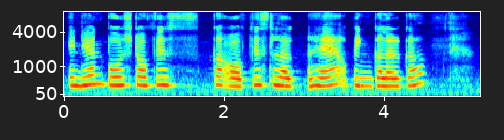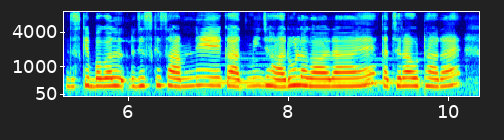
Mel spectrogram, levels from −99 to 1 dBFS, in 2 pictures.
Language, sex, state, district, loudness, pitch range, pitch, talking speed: Hindi, female, Bihar, Muzaffarpur, -20 LUFS, 250-280 Hz, 260 Hz, 140 wpm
